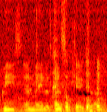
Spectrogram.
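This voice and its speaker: A man's voice: medium pitch, very animated, a little fast, gravelly, over a noisy crowd. A man giving an informal show-and-tell talk as a club member presenting items from a collection. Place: club meeting room with members behind. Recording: distant mic, noisy room.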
